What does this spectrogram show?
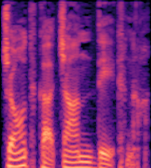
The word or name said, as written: चौथ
